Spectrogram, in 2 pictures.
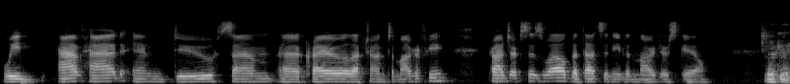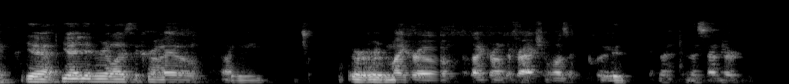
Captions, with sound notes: We have had and do some cryo-electron tomography projects as well, but that's an even larger scale. - Okay, yeah. Yeah, I didn't realize the cryo (audio distortion). Or the micro, the background defraction was included in the center.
